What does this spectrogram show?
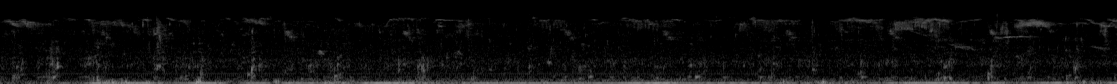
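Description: Small birds chirping repeatedly, short high downward-sweeping calls, over a steady low rumble.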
